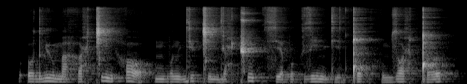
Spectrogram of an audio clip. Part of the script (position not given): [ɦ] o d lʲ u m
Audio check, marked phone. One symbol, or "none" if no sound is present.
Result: ʔ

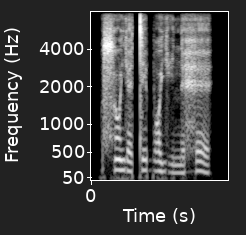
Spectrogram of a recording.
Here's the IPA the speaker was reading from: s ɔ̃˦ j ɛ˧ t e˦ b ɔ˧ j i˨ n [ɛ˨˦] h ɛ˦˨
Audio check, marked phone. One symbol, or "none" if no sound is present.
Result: ɛ˨˦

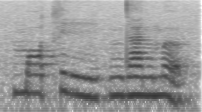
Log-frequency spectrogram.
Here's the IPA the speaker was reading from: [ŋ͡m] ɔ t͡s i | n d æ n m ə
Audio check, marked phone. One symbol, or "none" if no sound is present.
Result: m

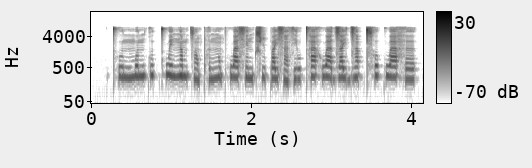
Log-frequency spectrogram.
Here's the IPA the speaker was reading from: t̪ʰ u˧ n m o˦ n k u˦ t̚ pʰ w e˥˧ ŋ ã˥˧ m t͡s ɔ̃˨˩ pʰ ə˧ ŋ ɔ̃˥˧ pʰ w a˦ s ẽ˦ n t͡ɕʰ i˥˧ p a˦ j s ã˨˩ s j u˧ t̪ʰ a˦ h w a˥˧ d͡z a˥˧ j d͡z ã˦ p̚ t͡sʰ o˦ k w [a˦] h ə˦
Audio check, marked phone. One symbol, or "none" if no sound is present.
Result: a˦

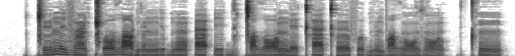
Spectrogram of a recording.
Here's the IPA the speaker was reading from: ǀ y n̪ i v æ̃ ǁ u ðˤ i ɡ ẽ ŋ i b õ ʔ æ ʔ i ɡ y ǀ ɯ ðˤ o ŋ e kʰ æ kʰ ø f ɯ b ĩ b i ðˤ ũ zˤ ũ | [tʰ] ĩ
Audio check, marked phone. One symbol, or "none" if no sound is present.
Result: tʰ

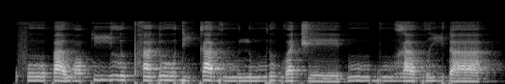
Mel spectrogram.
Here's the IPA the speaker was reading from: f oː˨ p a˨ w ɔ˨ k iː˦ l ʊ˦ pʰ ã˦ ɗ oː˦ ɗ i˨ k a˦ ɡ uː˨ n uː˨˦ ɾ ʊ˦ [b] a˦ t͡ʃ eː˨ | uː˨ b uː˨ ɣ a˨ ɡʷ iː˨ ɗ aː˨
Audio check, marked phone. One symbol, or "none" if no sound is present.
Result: ɡʷ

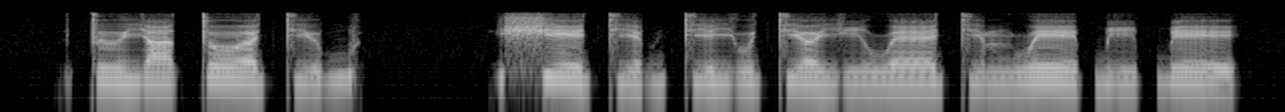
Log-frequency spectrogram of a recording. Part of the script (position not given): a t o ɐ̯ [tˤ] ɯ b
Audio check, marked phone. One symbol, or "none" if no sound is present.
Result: tʲ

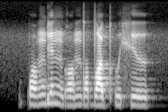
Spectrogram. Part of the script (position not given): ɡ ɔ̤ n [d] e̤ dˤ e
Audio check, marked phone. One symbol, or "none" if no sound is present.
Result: d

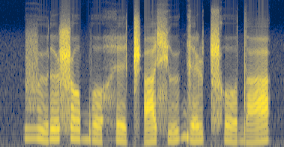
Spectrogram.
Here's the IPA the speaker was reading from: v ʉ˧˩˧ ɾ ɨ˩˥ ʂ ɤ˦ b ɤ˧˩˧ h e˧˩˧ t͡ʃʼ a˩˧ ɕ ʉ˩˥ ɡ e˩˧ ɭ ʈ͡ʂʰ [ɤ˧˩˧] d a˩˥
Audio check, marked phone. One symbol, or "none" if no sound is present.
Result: ɤ˧˩˧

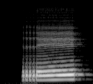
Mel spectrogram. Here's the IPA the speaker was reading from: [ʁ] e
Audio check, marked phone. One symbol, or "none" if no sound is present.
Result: r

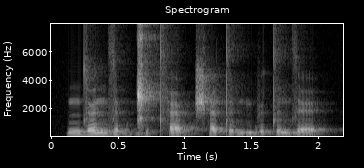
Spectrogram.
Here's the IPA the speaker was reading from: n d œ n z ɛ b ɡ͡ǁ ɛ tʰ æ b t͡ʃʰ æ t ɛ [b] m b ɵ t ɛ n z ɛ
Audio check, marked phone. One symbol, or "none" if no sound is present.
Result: b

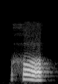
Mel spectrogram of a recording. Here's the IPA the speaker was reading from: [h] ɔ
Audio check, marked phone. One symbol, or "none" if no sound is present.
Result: x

